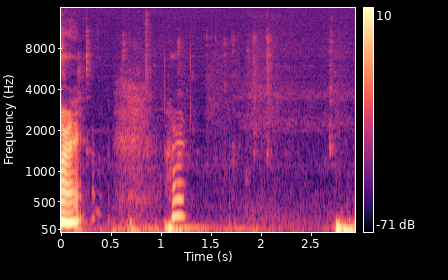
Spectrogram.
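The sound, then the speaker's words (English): Soft, irregular clicks of typing on a computer keyboard, with brief bursts of voice interrupting now and then. “Yeah, because I'm typing it out.”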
